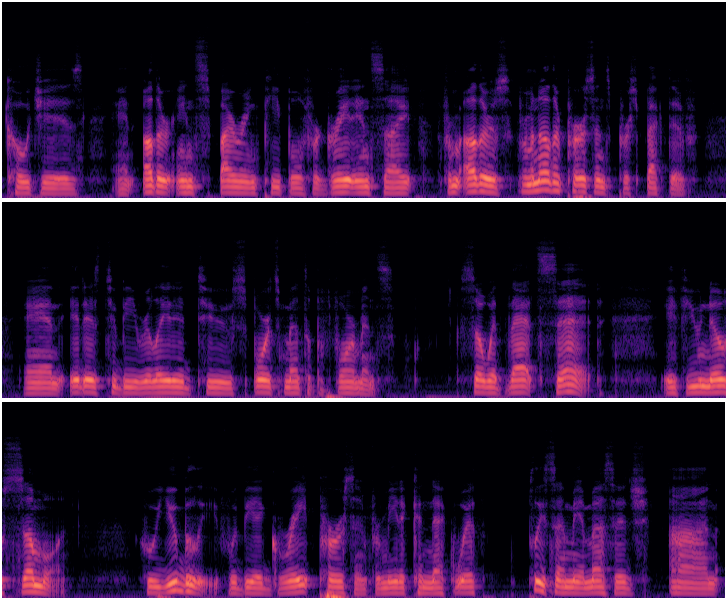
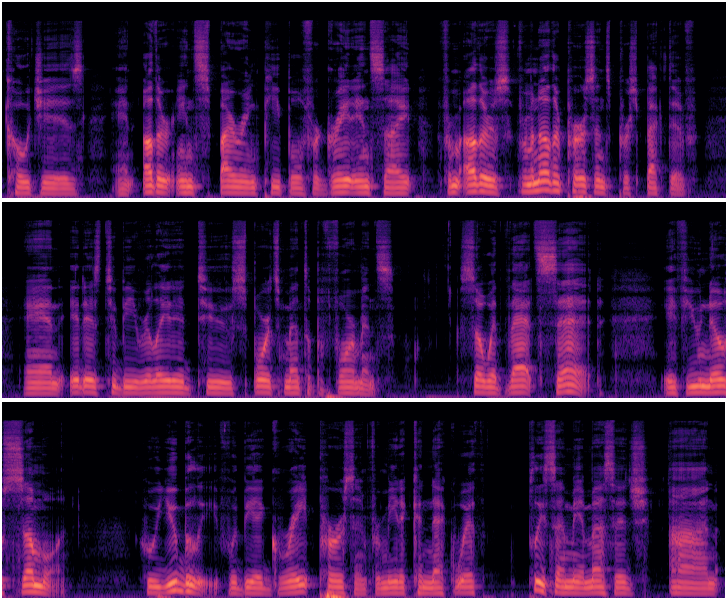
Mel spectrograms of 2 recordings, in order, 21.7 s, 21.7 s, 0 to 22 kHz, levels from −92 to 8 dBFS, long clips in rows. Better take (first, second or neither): second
